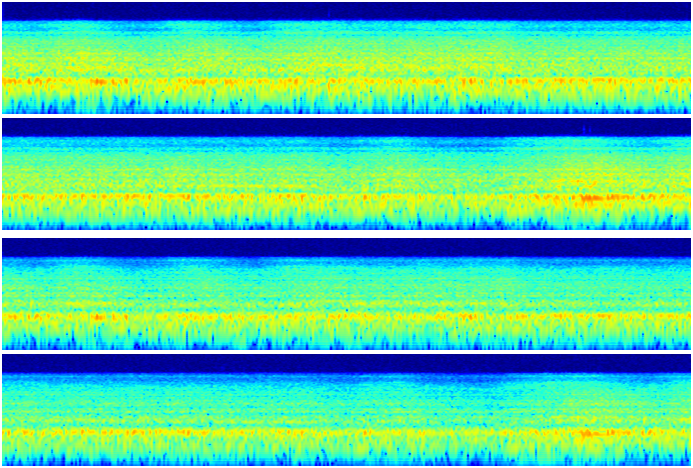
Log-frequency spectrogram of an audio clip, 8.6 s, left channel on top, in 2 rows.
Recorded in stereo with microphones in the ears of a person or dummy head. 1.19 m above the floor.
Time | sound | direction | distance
0.0 | an engine running | 65° left (ahead or behind) | 2 m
